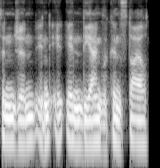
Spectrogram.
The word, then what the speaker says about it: St John: St John spelled or spelled St John but pronounced s Jen in in the Anglican style my my my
